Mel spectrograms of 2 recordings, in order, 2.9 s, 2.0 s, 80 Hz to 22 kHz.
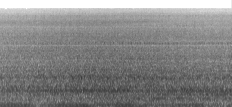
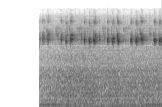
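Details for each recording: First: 2007 Honda Odyssey after replacing the serpentine belt tensioner assembly (bad pulley) and the bad crank pulley/harmonic balancer. It now has a smooth, even idle with no chirp; the earlier belt chirp is gone. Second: 2007 Honda Odyssey at idle: a sharp, high chirp repeats about seven times a second; owner first suspected idler, tensioner or power steering; found a bad tensioner pulley and a bad crank pulley (harmonic balancer), both replaced.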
